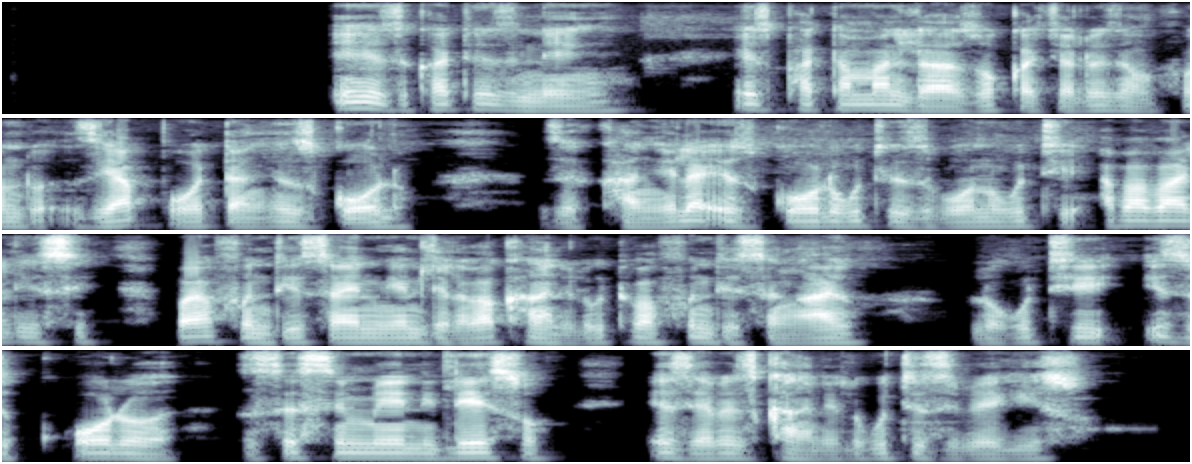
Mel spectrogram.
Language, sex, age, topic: North Ndebele, male, 36-49, education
